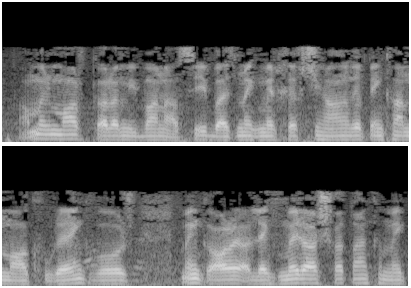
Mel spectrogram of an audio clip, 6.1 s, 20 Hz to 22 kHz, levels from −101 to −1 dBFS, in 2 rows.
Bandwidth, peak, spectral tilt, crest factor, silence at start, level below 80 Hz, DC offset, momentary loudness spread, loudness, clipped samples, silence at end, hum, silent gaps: 6.2 kHz; -6 dBFS; -3.5 dB/octave; 18 dB; 0 s; -48 dBFS; under 0.1%; 6 LU; -23 LUFS; under 0.1%; 0 s; none; none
